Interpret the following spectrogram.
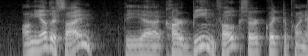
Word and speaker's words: carbine: troy gal5 replica of a u.s air force carbine copying what are you talking about what did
